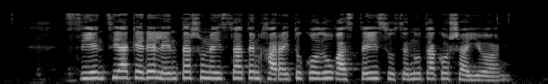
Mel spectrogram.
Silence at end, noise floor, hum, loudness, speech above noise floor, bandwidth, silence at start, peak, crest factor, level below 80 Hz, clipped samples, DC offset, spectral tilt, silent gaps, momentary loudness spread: 0.4 s; -56 dBFS; none; -23 LUFS; 31 dB; 12 kHz; 0.65 s; -6 dBFS; 18 dB; -66 dBFS; under 0.1%; under 0.1%; -2 dB/octave; none; 9 LU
